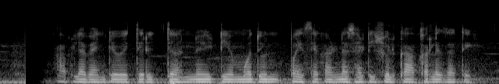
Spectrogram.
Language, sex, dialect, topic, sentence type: Marathi, male, Standard Marathi, banking, statement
